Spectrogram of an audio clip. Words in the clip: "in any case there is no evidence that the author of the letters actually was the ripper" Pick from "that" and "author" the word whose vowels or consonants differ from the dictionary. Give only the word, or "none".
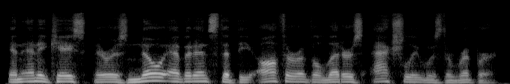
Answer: none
